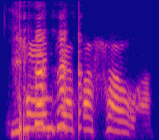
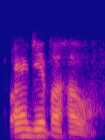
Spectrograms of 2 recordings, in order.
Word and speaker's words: Tangipahoa: You know, you finally learned how to pronounce it. Tangipahoa. Tangipahoa. You didn't call them Pahoas. Pahoas. Yeah, I swear to God, it was like PPP, not TTT. So I was like, Tangipahoa.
